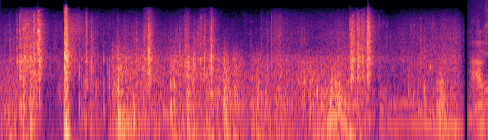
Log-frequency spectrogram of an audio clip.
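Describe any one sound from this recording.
Shotguns fire several loud blasts close by.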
